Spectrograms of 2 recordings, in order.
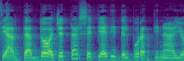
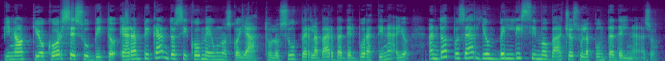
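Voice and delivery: ordinary delivery

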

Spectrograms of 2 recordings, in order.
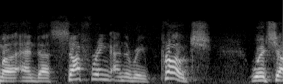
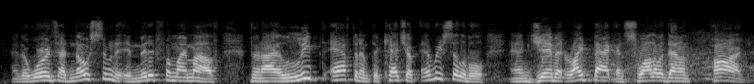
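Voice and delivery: ordinary talk, nothing marked

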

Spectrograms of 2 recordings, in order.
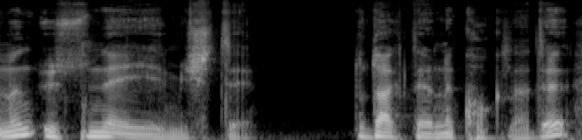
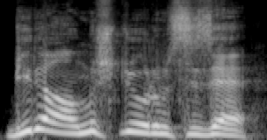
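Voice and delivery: high, loud, insistent shout; loud, high-pitched protest; 10 semitones higher, 8 dB louder than usual. A narrator's reading. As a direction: shout it to make them believe you. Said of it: "Armstrong bağırıyordu".

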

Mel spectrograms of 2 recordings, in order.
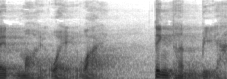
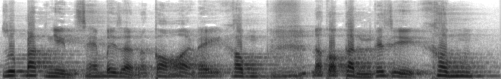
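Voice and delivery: higher, louder pleading with a choked cry; a grieving mother begging the boy to look for her daughter; tearful begging; 8 semitones higher, 4 dB louder than usual. Acted. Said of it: "mà lạy lục".

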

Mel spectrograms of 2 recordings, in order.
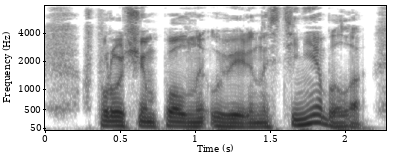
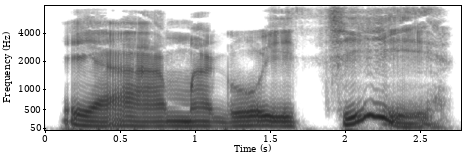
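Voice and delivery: slow, syrupy demon hiss; sugary hiss; much slower than usual. Acted. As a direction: hiss it sweetly, like a sly demon. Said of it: "слащаво прошипел демон".

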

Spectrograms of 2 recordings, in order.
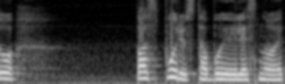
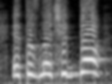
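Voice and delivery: high, loud hopeful question; thrilled; 10 semitones higher, 5 dB louder than usual. A narrator's reading. Friend hears she may organize the wedding, thrilled. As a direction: leap up in pitch with delight. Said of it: "Её глаза просияли".

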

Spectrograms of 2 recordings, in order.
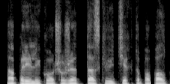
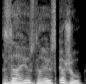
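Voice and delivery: higher, frightened croak; hoarse croak; 5 semitones higher, 3 dB louder, slower than usual. A narrator's reading. Terrified old man gives in to threats, croaking hoarsely. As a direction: croak out a hasty surrender. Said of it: "прохрипел дед".

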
